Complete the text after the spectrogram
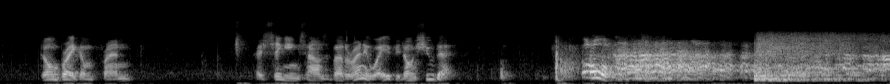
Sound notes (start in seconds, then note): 5.8 men laughing; 7.4 drum roll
